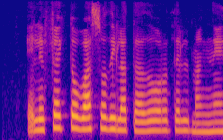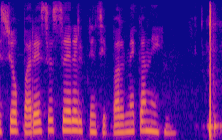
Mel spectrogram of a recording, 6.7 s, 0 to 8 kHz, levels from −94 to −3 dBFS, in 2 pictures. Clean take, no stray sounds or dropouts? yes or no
yes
